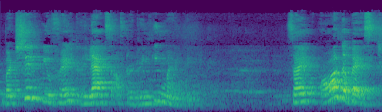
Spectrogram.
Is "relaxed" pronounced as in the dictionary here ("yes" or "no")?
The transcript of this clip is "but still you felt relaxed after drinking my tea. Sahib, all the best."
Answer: no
